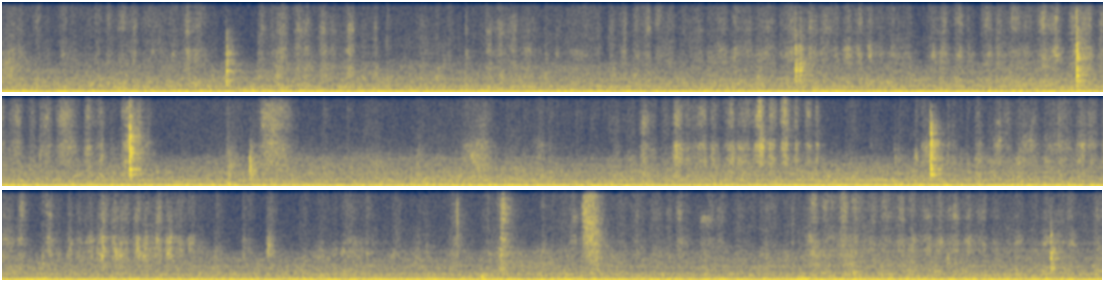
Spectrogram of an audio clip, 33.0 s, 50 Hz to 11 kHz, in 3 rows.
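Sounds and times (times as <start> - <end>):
paintbrush scratching on canvas: 0.0 - 12.5, 15.6 - 19.2, 19.9 - 26.4, 27.6 - 33.0
steady low hum: 0.0 - 33.0.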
